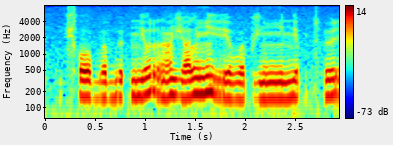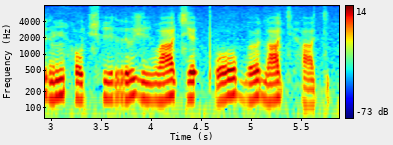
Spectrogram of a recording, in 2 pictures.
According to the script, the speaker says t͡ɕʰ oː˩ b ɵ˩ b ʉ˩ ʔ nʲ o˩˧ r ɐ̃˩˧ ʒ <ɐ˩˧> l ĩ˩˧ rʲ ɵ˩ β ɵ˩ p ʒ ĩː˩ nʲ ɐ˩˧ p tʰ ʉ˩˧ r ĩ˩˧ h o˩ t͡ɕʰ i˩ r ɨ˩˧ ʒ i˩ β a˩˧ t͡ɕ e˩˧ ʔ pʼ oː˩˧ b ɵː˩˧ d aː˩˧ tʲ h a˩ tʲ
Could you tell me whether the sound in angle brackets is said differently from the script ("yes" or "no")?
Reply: no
